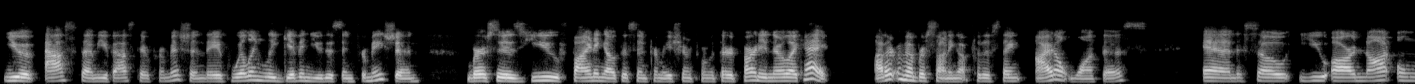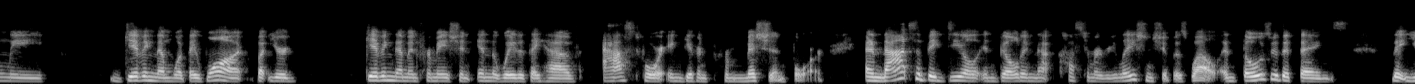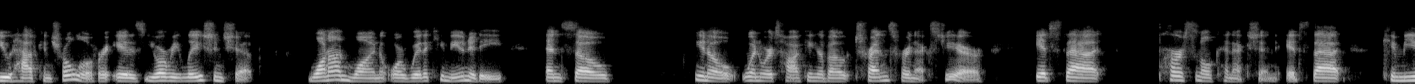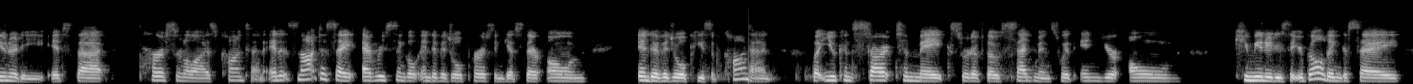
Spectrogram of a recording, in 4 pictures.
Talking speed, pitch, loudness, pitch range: 170 wpm, 160 Hz, -17 LUFS, 150-175 Hz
